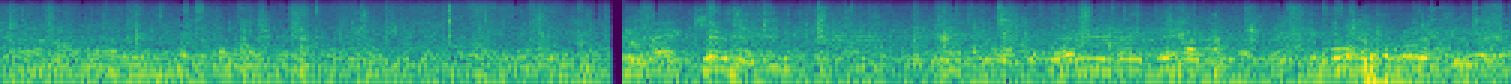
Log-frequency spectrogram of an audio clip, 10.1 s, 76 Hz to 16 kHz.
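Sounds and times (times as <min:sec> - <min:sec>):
crowd of men talking: 0:00.0 - 0:10.0.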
